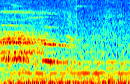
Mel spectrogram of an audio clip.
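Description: A rooster crows in a long, drawn-out call over a steady low background hum, moderately close and with no talking.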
